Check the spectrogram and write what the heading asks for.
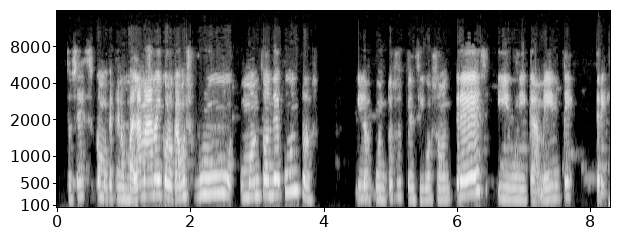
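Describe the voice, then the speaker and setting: A woman teaches a grammar lesson with a bright, slightly high voice. She stresses her points firmly and stops often on fillers and restarts. The recording is close and dry, with a somewhat muffled, lo-fi tone. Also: no room sound.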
